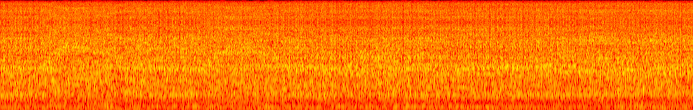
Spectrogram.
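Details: GM Iron Duke four-cylinder running rough with deep, uneven bottom-end knocking, getting really bad; owner suspects a spun rod bearing or rod knock, unconfirmed.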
